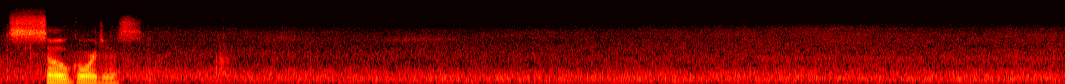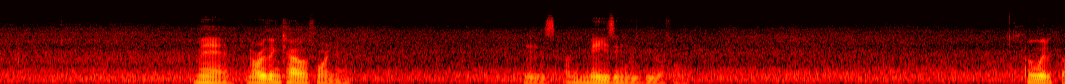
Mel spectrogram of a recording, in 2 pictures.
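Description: Waves break and wash over rocks in the distance.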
